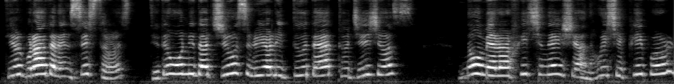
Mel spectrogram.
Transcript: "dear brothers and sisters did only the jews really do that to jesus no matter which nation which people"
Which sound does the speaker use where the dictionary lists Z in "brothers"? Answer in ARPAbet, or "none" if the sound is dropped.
none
